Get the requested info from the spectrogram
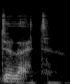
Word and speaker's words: Idelette: So, and he's happily married all the years of his life until Idelette, is that how you say it? – Idelette, yes.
